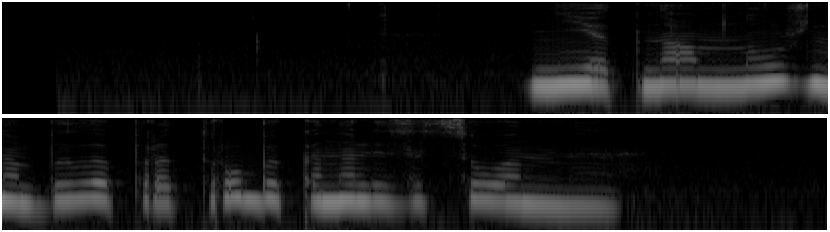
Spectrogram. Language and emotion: Russian, neutral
